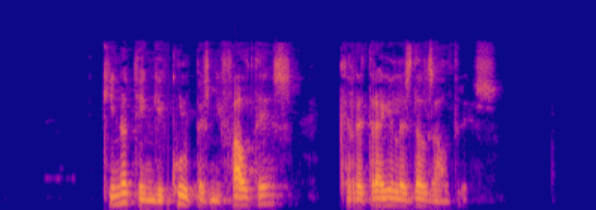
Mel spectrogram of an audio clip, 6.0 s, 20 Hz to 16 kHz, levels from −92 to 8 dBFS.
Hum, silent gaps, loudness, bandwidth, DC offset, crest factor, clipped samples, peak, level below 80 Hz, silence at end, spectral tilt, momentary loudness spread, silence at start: none; 3.22-3.39 s; -21 LUFS; 7.8 kHz; under 0.1%; 24 dB; under 0.1%; 0 dBFS; -64 dBFS; 1.05 s; -5.5 dB/octave; 17 LU; 1.05 s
